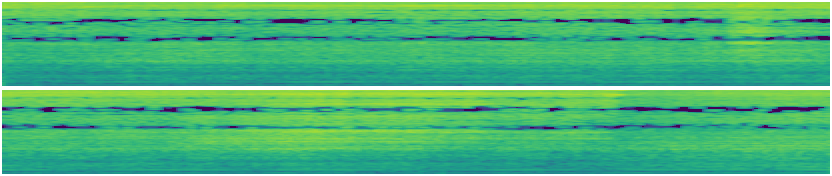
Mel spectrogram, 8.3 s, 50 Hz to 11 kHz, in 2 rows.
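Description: Harbor Freight 1x30 belt sander running with a steel knife blade held against the belt: a steady, high grinding hiss of steel on the abrasive over the motor's hum. The grinding drops off about seven seconds in as the blade comes off the belt.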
